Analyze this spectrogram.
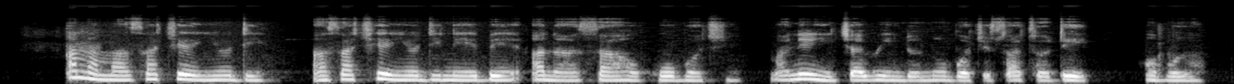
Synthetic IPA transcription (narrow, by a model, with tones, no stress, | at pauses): a˦na˨ma˨sa˦t͡ʃe˦˨ɲ˦o˦di˦ | a˨sa˦t͡ʃe˦˨ɲ˦o˦di˦ne˨be˦a˦na˨a˨sa˦ɦʊ˨kʷʊ˦ʊ˦bɔ˨t͡ʃɪ˨ | ma˨ne˦ɲi˨t͡ʃa˦wi˦˨n̩˨do˨nʊ˦bɔ˨t͡ʃɪ˨sa˦tɔ˨de˦˨ | ɔ˦bʊ˨lɔ˨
